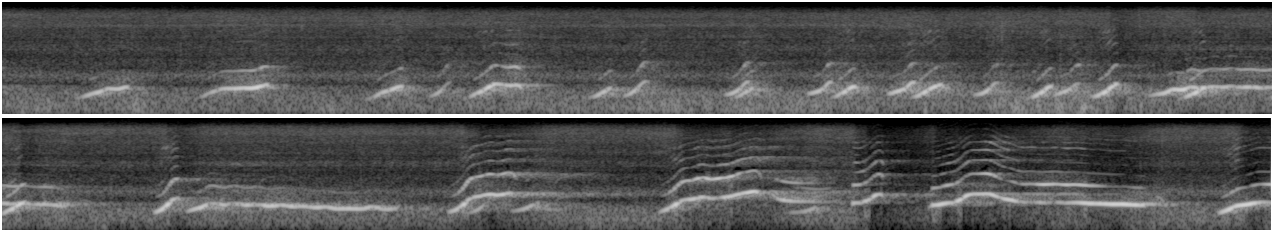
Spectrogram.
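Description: Gibbon singing: a series of whooping calls that each rise in pitch. In the middle they quicken into a rapid run of short upward notes, then turn into longer held notes, and near the end they climb higher.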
